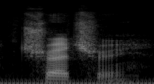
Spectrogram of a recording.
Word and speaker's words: treachery: Yeah, so it's actually pronounced like a ch. Treachery.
